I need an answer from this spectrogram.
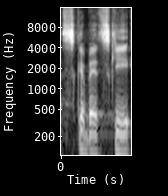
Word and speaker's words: Skitz: shelter that he frequented now you might notice that we are pronouncing scit's name differently CBC News has learned through Court proceedings that skitz is in fact the correct pronunciation of his name and the version that we will be using going forward cbc's Atlantic Cole was at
